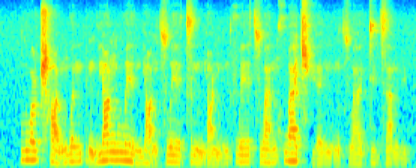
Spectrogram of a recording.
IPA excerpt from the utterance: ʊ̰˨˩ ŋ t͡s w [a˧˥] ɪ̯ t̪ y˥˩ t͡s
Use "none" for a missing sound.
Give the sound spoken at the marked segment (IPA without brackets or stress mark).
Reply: a˧˥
